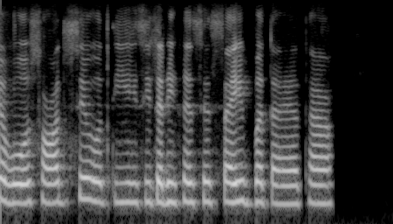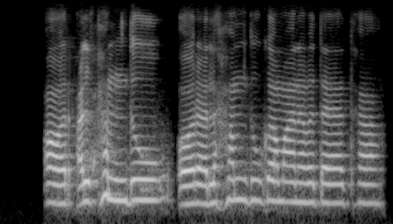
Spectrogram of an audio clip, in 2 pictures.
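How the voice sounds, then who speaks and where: A woman with a fairly high voice leads a recitation class for women. She keeps firing questions at her learners and answers them herself. The recording sounds dull and lo-fi. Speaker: Quran recitation teacher. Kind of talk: online tajweed class for women.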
